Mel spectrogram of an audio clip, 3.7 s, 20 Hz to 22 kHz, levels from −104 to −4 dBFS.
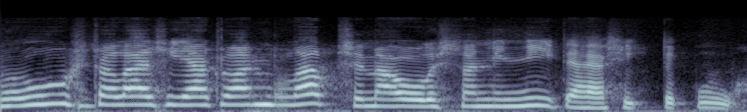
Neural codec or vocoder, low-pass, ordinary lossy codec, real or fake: codec, 24 kHz, 1 kbps, SNAC; none; none; fake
